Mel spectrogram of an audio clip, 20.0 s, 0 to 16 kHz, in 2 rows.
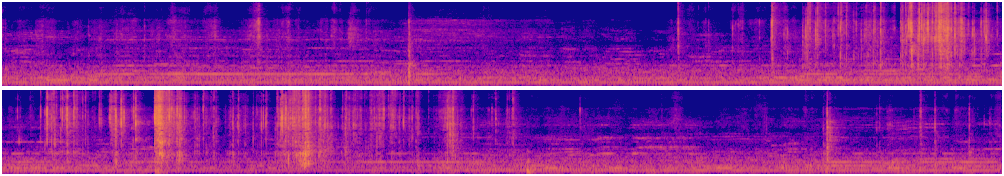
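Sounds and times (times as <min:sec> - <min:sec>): wrapper crinkling and tearing: 0:07.6 - 0:15.2.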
